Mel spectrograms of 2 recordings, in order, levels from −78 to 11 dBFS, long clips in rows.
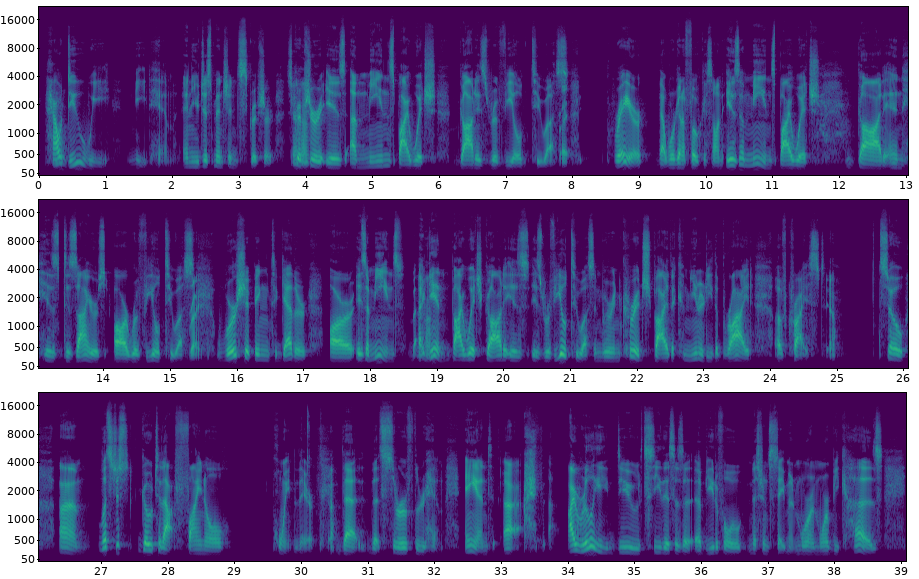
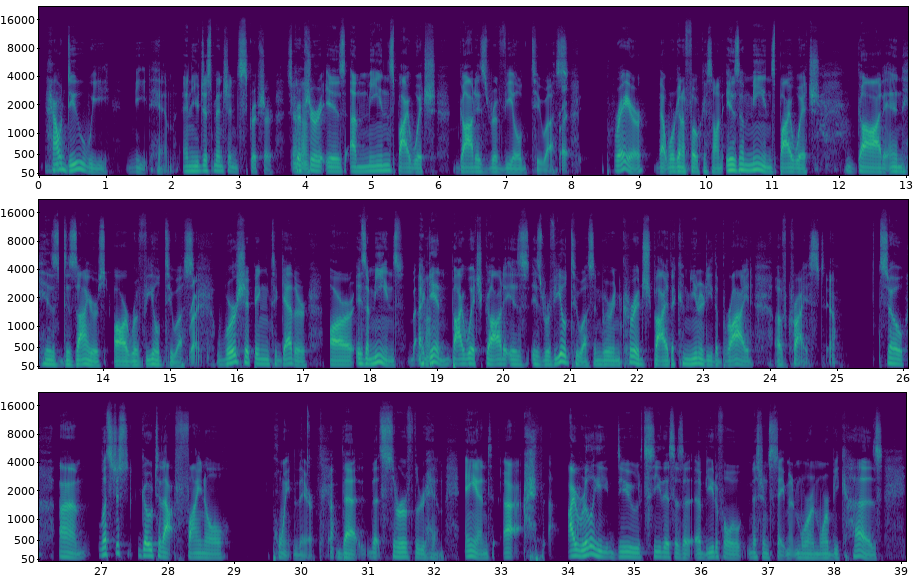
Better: second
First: thin; very; fading below 350 Hz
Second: none

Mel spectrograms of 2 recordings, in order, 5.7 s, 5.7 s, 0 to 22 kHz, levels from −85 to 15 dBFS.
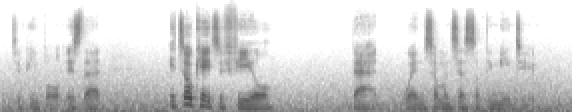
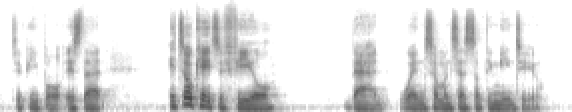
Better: second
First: wind noise on the microphone; occasional gusts; 15 dB below the speech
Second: none

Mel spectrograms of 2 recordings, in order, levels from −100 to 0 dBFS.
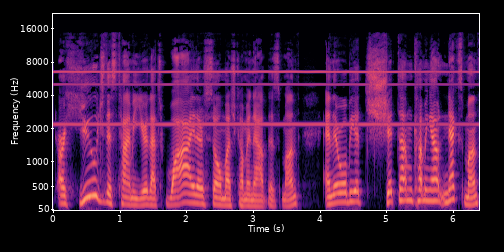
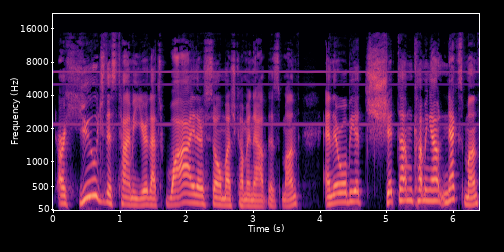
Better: second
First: high-pitched whine; loud; throughout; 2 kHz, 8 dB below the speech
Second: high-pitched whine; faint; throughout; 2 kHz, 20 dB below the speech

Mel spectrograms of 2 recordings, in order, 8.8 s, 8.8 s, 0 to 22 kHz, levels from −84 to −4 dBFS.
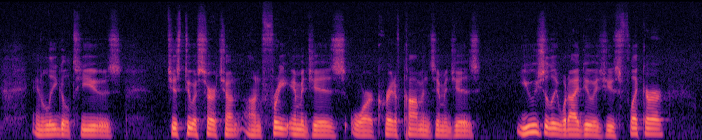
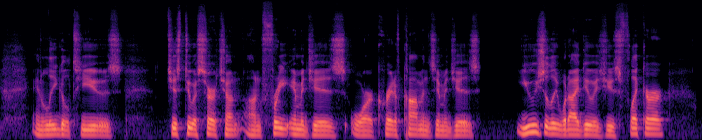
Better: second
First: hiss; faint; throughout; 25 dB below the speech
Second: none

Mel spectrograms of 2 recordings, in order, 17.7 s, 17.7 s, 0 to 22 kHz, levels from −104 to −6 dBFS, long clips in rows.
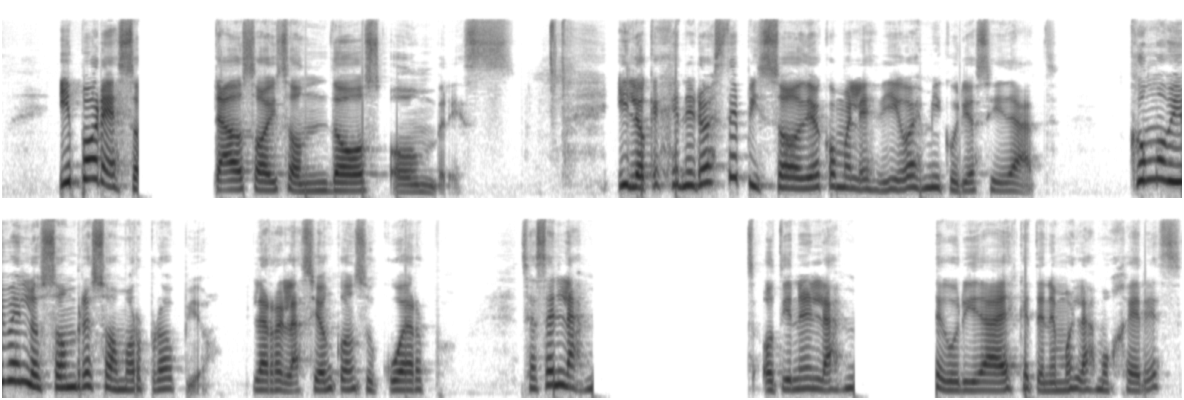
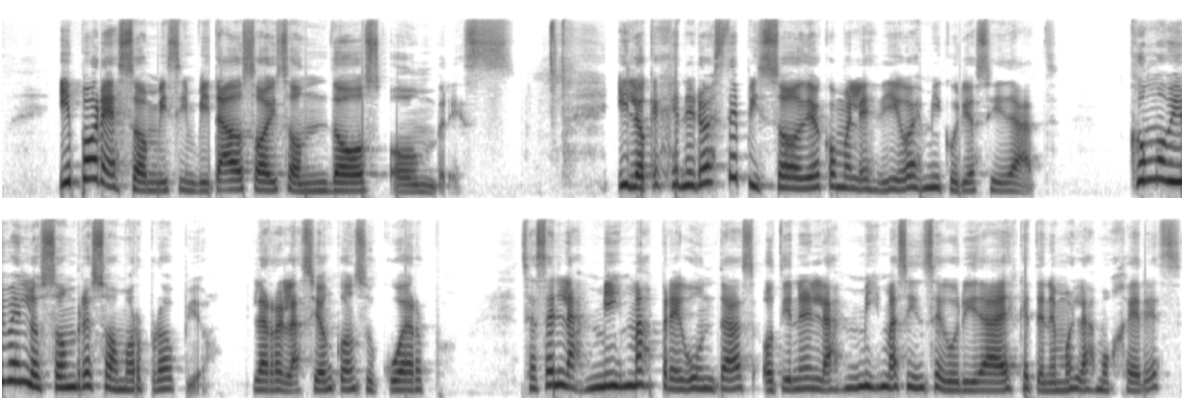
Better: second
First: audio cutting out; at 1 s for 0.5 s, at 13 s for 1 s and at 15 s for 0.5 s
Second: none

